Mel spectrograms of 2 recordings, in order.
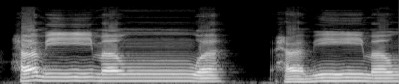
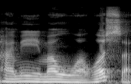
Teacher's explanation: ini namanya idgham bighhunah atau Idam maal ghunah cara membacanya yaitu masukkan tanwinnya ke wau sambil ditahan gunahnya dua harakat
